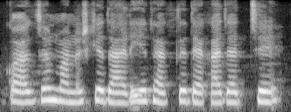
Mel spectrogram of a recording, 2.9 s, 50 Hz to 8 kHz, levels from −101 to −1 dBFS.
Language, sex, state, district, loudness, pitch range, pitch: Bengali, female, West Bengal, Alipurduar, -13 LUFS, 230-255 Hz, 240 Hz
